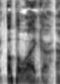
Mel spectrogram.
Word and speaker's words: Opelika: You grew up in a trailer park in Opelika, Alabama. What are your favorite memories from home? – Well, you're the first person to ever pronounce Opelika correctly, and that's amazing.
